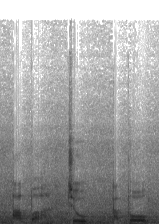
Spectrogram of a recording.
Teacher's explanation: First, vowel shifts. A to O, from word apa to apo, region Minangkabau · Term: vowel shift A to O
